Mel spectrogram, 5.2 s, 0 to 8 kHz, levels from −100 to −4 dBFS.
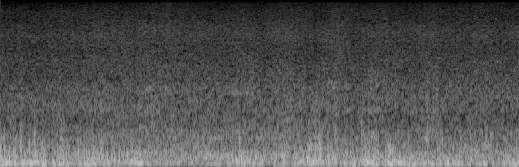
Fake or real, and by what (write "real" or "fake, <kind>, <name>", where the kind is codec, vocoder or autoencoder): real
